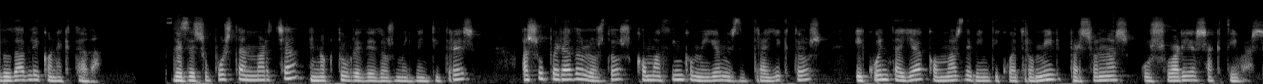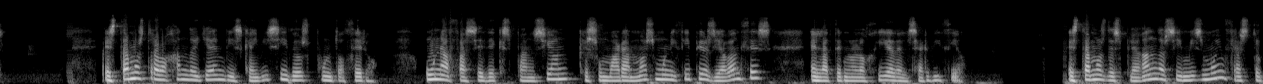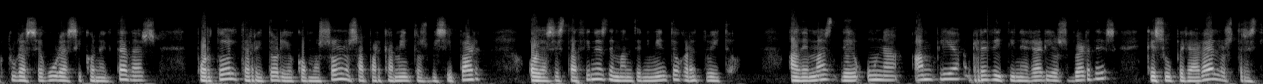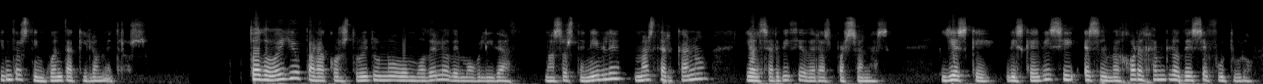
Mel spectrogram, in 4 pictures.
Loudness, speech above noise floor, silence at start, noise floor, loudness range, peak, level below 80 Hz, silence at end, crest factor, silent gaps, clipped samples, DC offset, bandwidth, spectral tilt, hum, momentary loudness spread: -22 LUFS; 40 dB; 0 s; -61 dBFS; 2 LU; -6 dBFS; -50 dBFS; 0.1 s; 16 dB; 1.46-1.55 s, 22.78-23.01 s, 23.17-23.24 s, 39.88-40.17 s, 40.24-40.28 s; under 0.1%; under 0.1%; 9.6 kHz; -6.5 dB/octave; none; 7 LU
